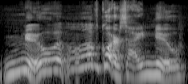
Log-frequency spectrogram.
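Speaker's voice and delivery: flustered sailor, slow on course; sputtering. Acted. Caught sailor sputters to grandmother. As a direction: bluster to cover it. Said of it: "he sputtered".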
